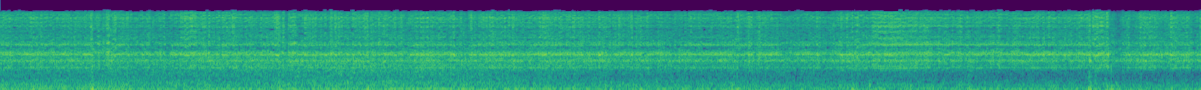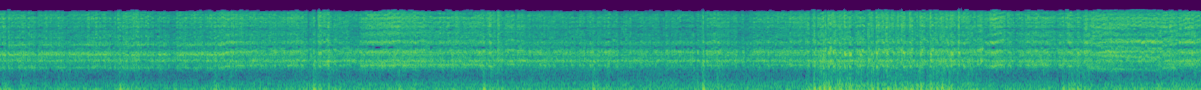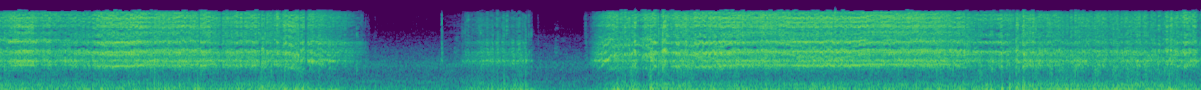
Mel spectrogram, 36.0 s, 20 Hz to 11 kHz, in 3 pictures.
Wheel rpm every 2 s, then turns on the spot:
200, 200, 200, 200, 200, 200, 200, 230, 230, 230, 240, 210, 220, 110, 20, 190, 220, 230.
none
